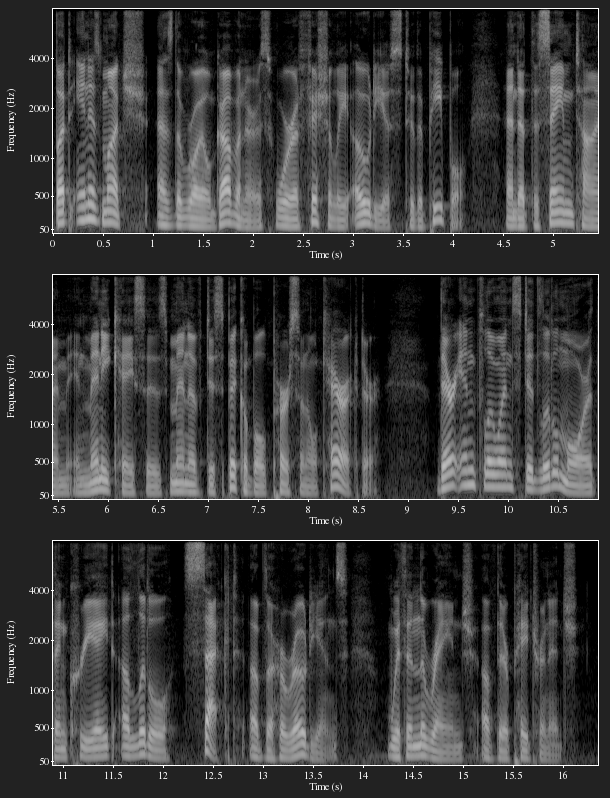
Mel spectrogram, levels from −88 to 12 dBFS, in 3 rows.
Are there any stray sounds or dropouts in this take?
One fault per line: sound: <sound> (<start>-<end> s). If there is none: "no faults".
no faults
